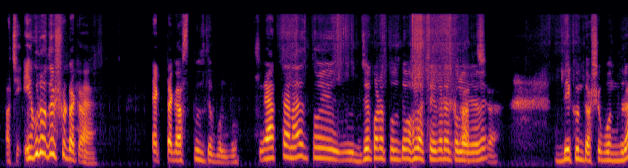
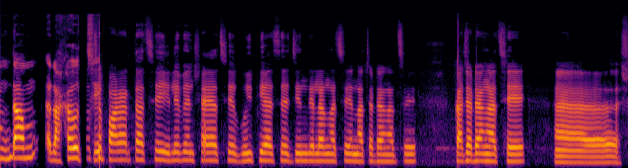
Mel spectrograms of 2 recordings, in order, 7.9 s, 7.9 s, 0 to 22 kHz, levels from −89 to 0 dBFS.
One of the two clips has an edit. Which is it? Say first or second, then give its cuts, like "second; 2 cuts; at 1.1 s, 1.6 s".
second; 1 cut; at 1.2 s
